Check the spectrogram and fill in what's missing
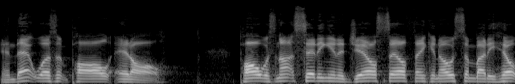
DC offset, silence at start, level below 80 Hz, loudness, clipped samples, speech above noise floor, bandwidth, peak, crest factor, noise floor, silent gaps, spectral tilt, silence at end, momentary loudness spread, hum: under 0.1%; 0 s; -60 dBFS; -23 LUFS; under 0.1%; 38 dB; 16 kHz; -4 dBFS; 18 dB; -60 dBFS; none; -5 dB/octave; 0 s; 5 LU; none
